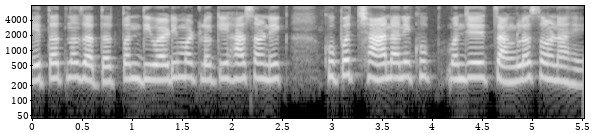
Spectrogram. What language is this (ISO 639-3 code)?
mar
